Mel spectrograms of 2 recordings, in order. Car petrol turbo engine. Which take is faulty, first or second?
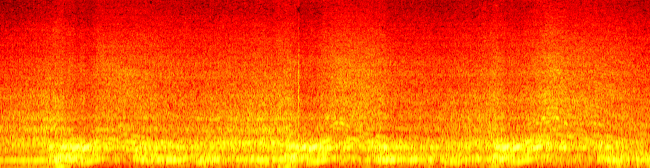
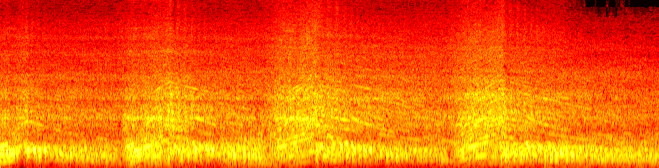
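second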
